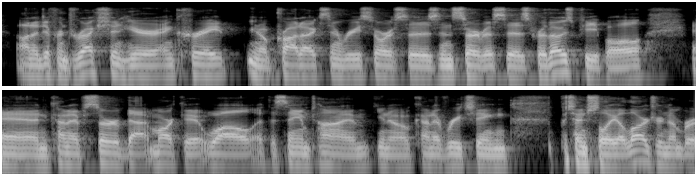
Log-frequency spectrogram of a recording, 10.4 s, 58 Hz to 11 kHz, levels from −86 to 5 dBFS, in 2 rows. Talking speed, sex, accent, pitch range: 215 wpm, male, American, 95-110 Hz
